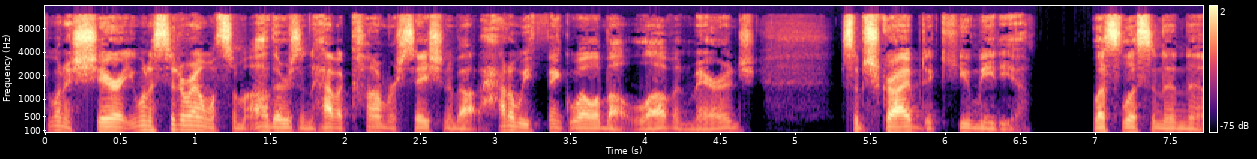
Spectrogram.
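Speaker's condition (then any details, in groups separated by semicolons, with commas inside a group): No condition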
